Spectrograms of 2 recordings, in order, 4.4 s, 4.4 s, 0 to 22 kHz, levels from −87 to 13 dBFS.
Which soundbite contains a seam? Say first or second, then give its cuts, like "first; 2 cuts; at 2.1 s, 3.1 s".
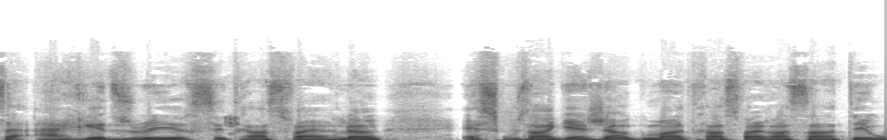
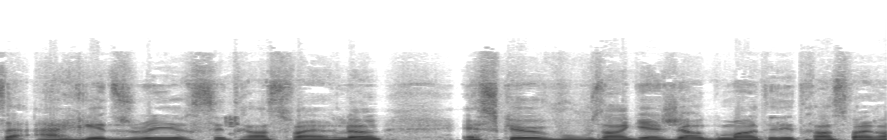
first; 2 cuts; at 2.5 s, 3.5 s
